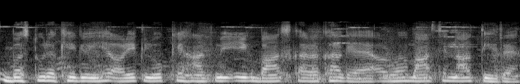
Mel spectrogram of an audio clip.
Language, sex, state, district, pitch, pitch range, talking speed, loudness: Hindi, male, Uttar Pradesh, Jalaun, 155 Hz, 150-165 Hz, 275 wpm, -13 LUFS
